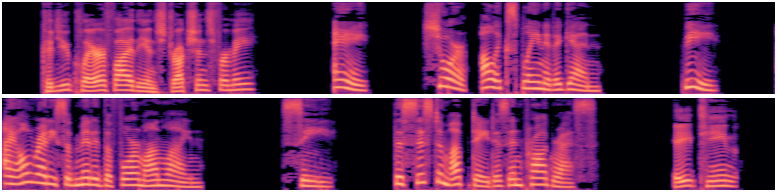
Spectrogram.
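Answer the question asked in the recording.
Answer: A: Sure, I'll explain it again.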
